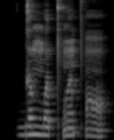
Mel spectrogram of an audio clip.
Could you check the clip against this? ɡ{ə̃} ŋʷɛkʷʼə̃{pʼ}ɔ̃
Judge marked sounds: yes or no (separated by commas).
no, yes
